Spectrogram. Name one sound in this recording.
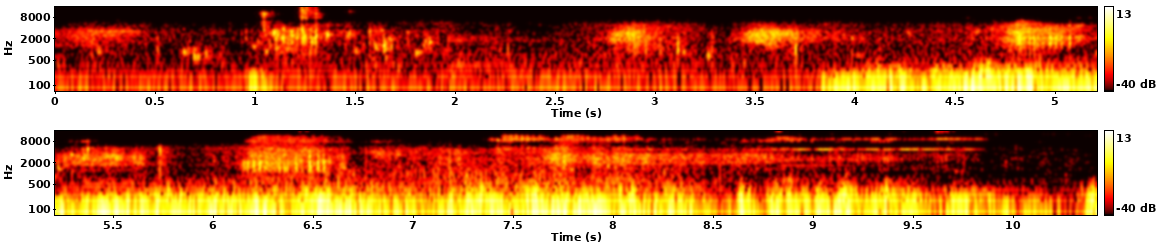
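A fishing reel whirs and clicks as its handle is cranked.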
